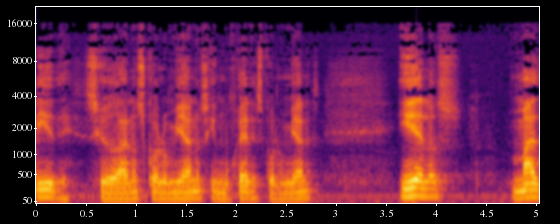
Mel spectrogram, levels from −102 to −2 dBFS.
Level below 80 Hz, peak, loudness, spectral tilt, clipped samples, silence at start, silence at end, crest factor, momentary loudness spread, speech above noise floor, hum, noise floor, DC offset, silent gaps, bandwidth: -46 dBFS; 0 dBFS; -19 LUFS; -5 dB/octave; under 0.1%; 0 s; 0 s; 20 dB; 15 LU; 30 dB; none; -48 dBFS; under 0.1%; none; 16.5 kHz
